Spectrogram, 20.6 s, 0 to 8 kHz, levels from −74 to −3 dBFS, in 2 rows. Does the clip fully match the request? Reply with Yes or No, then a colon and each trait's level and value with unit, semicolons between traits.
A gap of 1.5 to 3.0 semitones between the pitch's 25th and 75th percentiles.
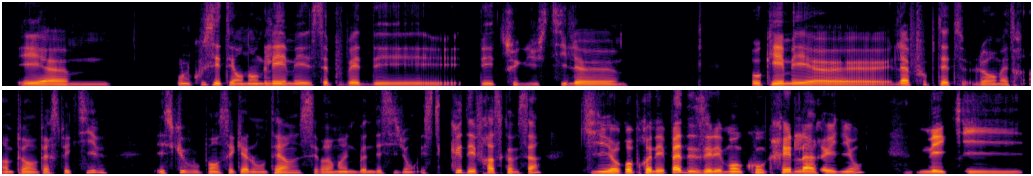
Yes: average, 2.7 semitones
